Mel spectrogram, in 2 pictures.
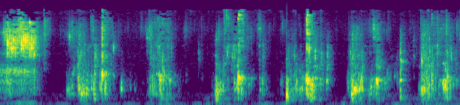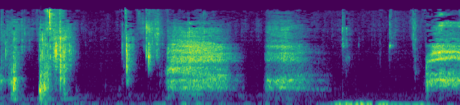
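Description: A person gulping down a glass of carbonated cider (lemon-lime soda) in a quick run of swallows, about three a second, then breathing out in a long breathy exhale about six seconds in.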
